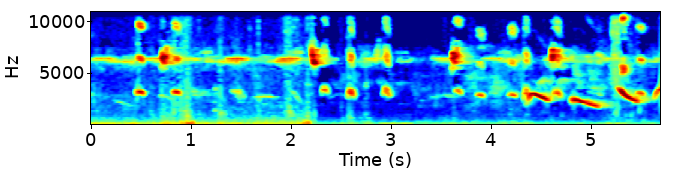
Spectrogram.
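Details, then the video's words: Green-winged saltator singing macheando to warm up and provoke other trinca-ferros: brief high ticks and chirps, then a closing burst of bold, descending slurred whistles, all over a persistent faint high whine. "Trinca ferro cantando Para Esquentar Trinca ferro"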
